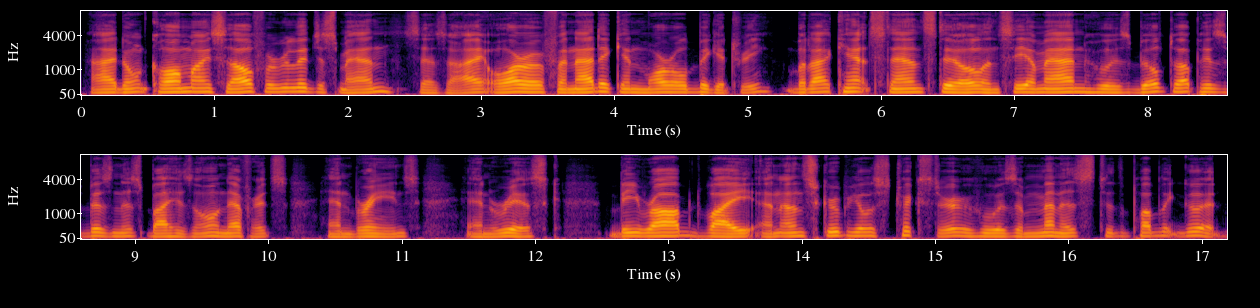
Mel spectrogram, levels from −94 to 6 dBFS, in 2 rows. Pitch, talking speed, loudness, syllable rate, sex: 130 Hz, 180 wpm, -19 LUFS, 4.5 syllables/s, male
